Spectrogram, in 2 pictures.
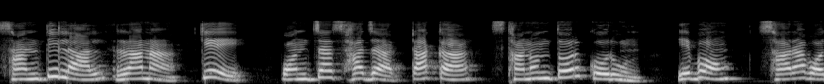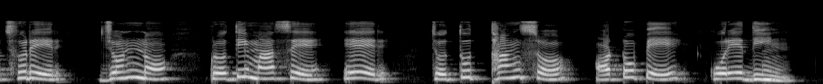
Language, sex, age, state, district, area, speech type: Bengali, female, 45-60, West Bengal, Bankura, urban, read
